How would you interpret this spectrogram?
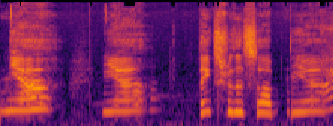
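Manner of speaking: put-on squeaky high cat girl maid; high-pitched, cutesy streamer thanks. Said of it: "the impression's like".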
